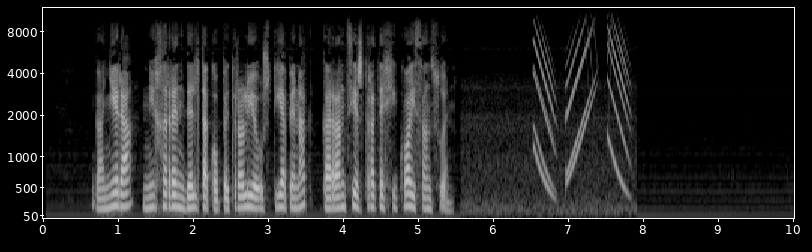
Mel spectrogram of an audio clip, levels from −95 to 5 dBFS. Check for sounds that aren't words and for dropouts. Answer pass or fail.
fail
